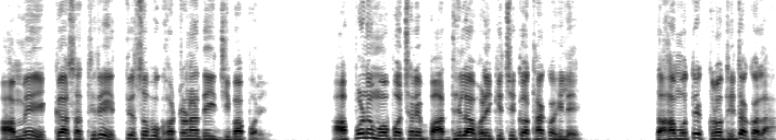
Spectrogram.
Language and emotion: Odia, angry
